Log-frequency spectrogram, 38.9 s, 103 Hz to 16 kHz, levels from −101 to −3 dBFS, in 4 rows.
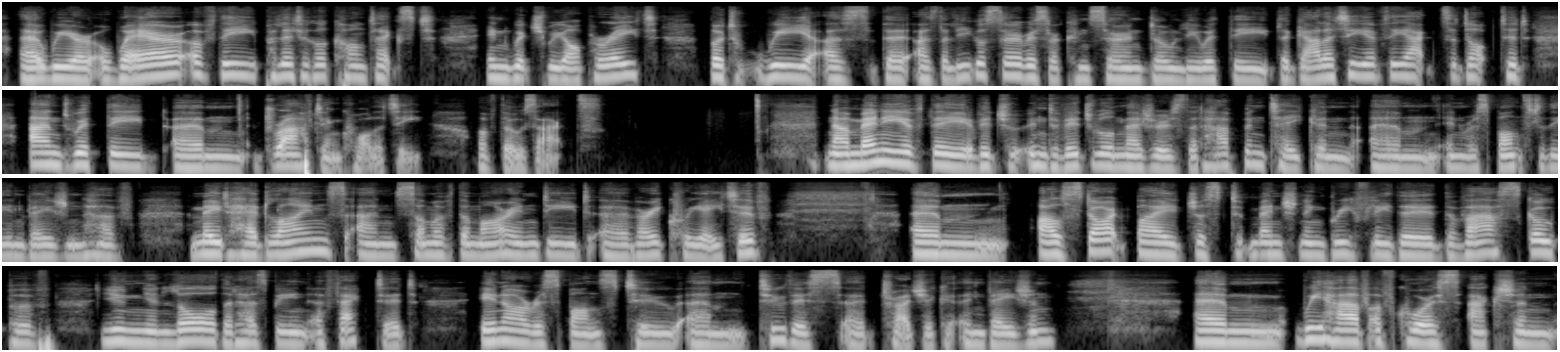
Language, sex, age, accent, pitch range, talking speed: English, female, 50-69, British, 150-175 Hz, 155 wpm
